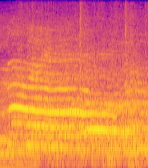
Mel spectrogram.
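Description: One person lets out a long, drawn-out boo, a steady, fairly loud, low vocal tone with a slight wavering pitch that holds for the whole moment.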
